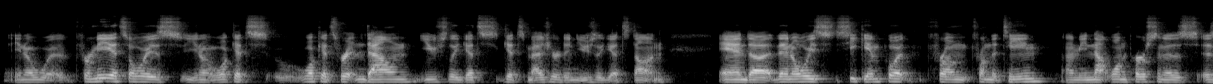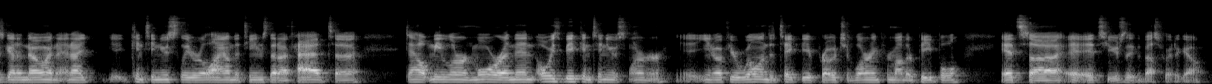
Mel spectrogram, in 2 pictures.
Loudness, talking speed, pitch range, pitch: -22 LUFS, 220 wpm, 105-120 Hz, 110 Hz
